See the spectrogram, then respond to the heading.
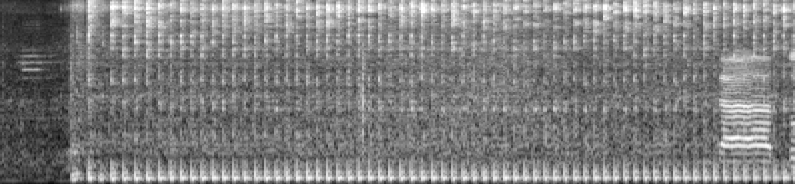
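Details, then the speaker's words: Motorcycle whose engine was rebuilt with non-original parts, gone rough and ticking from the head months later, after valve clearance adjustment, heard at exhaust with throttle: catches straight away, even steady idle, no head ticking; much smoother than before adjustment. "jauh banget ya perbedaan suaranya dari yang sebelum disetel dan sekarang sudah disetel"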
